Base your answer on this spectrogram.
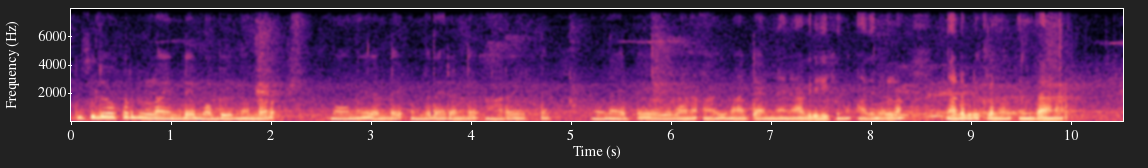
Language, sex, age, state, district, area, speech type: Malayalam, female, 30-45, Kerala, Alappuzha, rural, read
